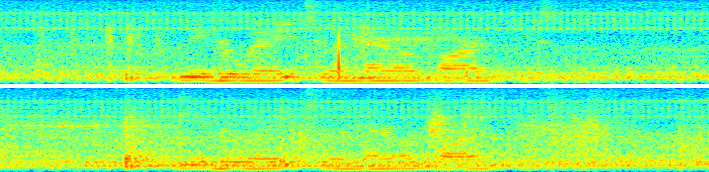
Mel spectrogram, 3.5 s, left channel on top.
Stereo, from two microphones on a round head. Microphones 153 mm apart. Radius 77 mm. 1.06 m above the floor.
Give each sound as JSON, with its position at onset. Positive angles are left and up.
{"t": 0.9, "sound": "a man speaking", "side_deg": 65, "distance_m": 3.0}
